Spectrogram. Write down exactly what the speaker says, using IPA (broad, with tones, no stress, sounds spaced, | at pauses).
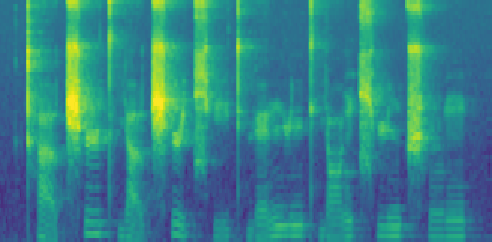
kʰ ä̰˨˩ ʈ͡ʂʰ ɻ̩˥ t̪ʰ j ä̰˨˩ ʈ͡ʂʰ ɻ̩˥˩ t͡ɕʰ i˧˥ t̪ʰ ɥ ɛ˧˥ n̪ y˥ n t̪ʰ j ɑ˧˥ ŋ t͡ɕʰ y˥ n ʈ͡ʂʰ ʊ˥ ŋ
